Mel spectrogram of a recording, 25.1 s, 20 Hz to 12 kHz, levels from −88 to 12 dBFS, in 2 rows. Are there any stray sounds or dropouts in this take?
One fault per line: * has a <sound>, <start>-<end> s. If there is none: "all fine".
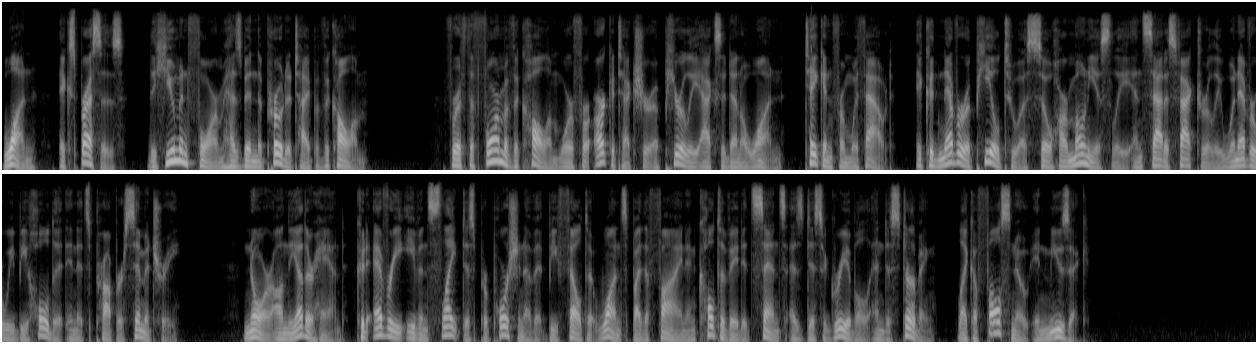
all fine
